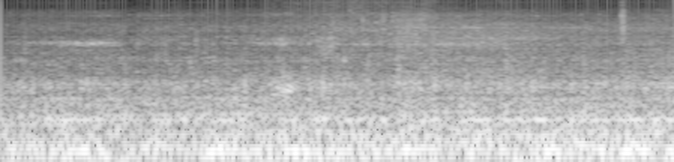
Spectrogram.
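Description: A truck engine idles steadily, a constant low rumble close by from inside the cab, with no break or change in pitch.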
